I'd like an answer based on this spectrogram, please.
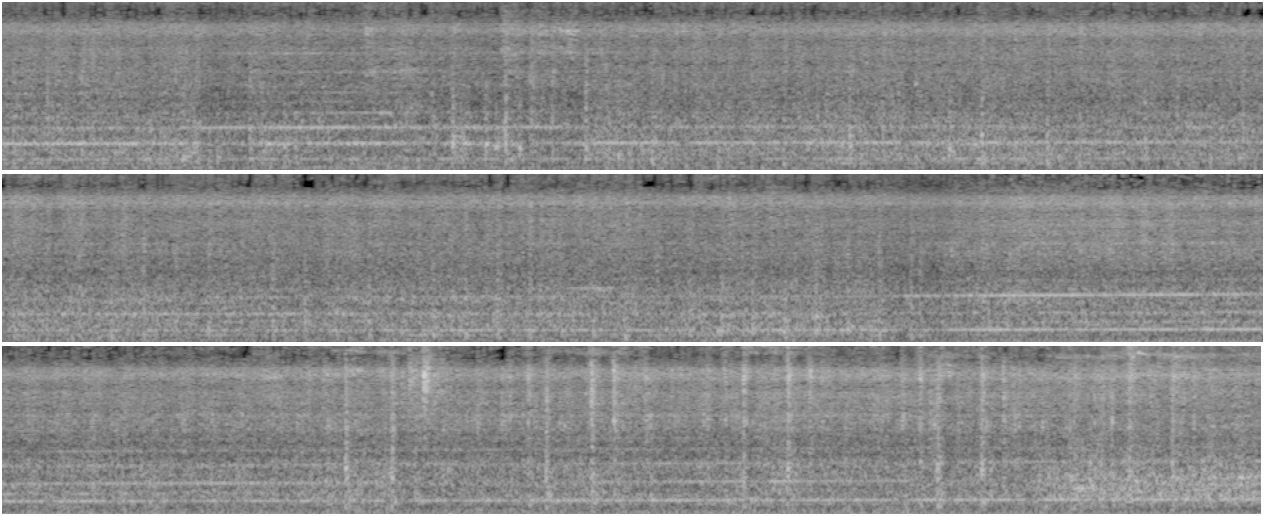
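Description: A railway car's bogie wheels running along the rails, heard close from beneath the car: a steady rolling rumble and rail noise. Faint whining tones in it rise slowly in pitch.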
